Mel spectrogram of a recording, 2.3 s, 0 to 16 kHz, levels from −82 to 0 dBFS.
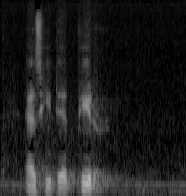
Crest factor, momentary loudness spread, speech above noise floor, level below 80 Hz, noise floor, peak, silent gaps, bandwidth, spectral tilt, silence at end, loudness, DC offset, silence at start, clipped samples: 22 dB; 23 LU; 23 dB; -66 dBFS; -57 dBFS; -16 dBFS; none; 16 kHz; -4.5 dB/octave; 0 s; -34 LUFS; under 0.1%; 0 s; under 0.1%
